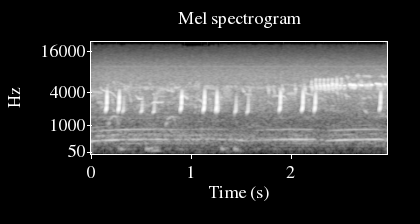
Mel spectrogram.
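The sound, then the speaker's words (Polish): A common quail, one of several on a meadow in the evening, calls repeatedly with its characteristic pit-pilit, sharp liquid notes grouped in short bursts of two or three, clear over a faint steady background hum. “Rzeczywiście przepiórka jakby w ten sposób wołała.”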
